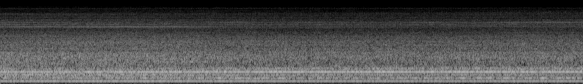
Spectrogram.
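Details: Kenmore dehumidifier after cleaning, compressor just reconnected: smooth, constant low compressor hum with an even fan whoosh and a steady higher tone, no rattles; running normally.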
